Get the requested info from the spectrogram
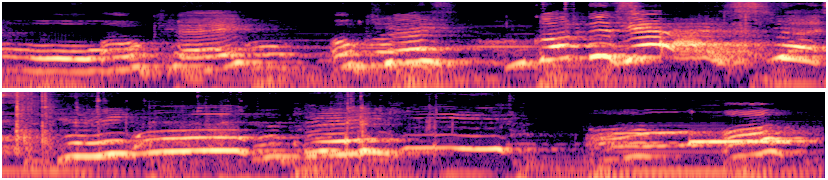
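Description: Children's excited, wordless exclamations and straining cries as they reach for something, over background music.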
